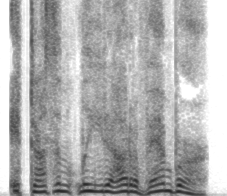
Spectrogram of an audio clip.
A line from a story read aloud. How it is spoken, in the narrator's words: he whispered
